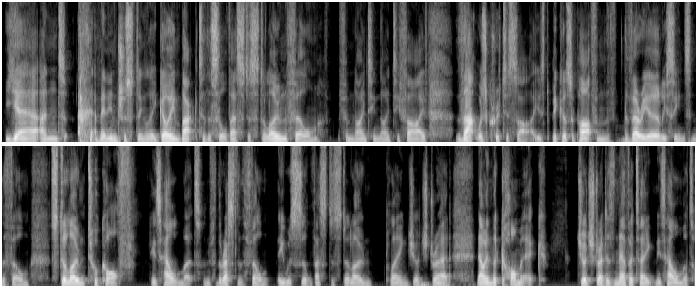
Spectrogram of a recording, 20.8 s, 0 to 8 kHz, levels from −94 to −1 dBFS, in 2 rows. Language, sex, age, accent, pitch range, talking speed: English, male, 40-59, British, 80-105 Hz, 165 wpm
